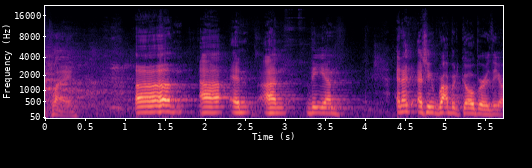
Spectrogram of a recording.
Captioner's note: students laughing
